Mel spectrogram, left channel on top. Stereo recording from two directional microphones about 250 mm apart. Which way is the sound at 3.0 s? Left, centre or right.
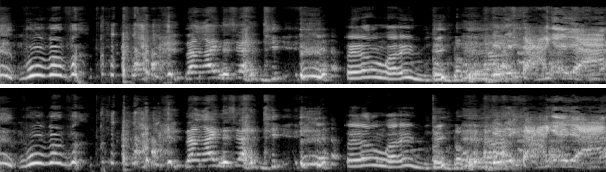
Left.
